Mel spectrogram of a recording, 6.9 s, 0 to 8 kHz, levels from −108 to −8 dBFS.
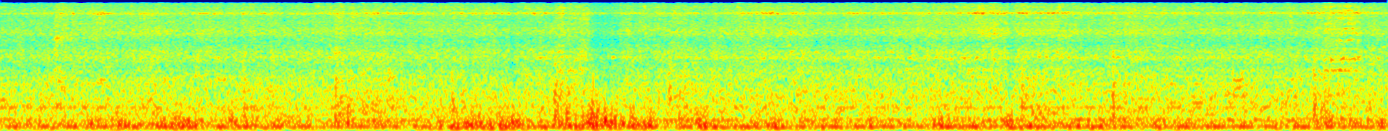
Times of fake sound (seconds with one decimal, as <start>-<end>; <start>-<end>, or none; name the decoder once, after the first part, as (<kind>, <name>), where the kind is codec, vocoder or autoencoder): none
